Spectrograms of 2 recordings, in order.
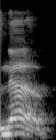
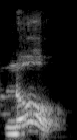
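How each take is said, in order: First: The vowel glides from a neutral sound toward U. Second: The vowel is a single pure long O. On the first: The speaker calls it right. "This is no" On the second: The speaker calls it wrong. "This is not no"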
